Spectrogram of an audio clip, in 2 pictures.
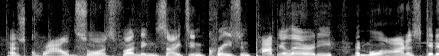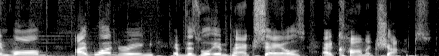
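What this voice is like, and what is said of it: Imitates another person's voice. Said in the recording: “My Keith Silva impersonation.”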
